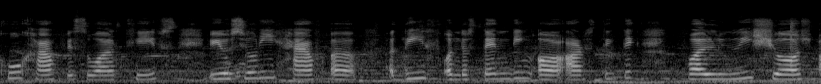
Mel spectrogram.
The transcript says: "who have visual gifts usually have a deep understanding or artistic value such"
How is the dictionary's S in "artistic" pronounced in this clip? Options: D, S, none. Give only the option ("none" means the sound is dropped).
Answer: none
